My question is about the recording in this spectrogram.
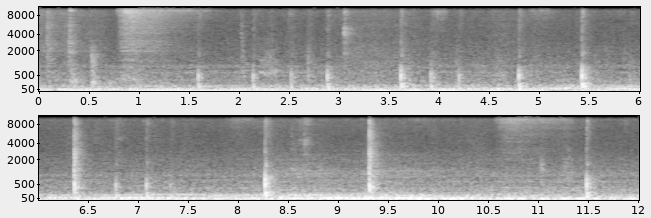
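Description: Scattered light clicks and taps at irregular intervals, a few sharper than the rest, over a steady low room hum.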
